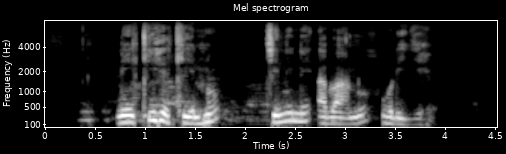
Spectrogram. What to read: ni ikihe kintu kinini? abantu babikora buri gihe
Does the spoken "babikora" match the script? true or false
false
